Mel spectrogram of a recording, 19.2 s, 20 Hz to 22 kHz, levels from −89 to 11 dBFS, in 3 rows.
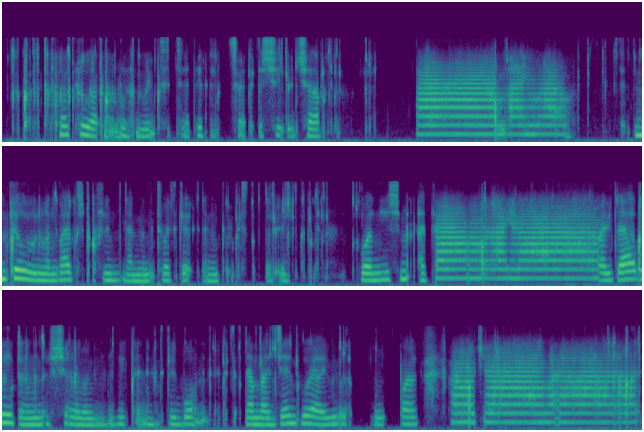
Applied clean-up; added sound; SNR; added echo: neural diffusion model UNIVERSE++.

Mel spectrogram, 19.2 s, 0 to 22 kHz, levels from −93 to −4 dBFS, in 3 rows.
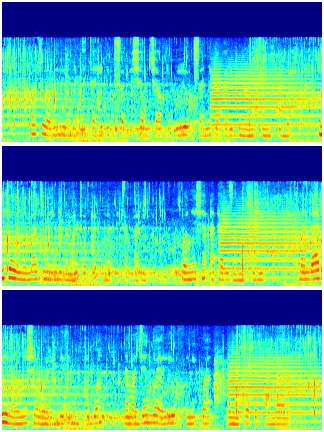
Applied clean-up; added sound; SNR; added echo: none; Trumpet + Sink (filling or washing); 0 dB; none.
